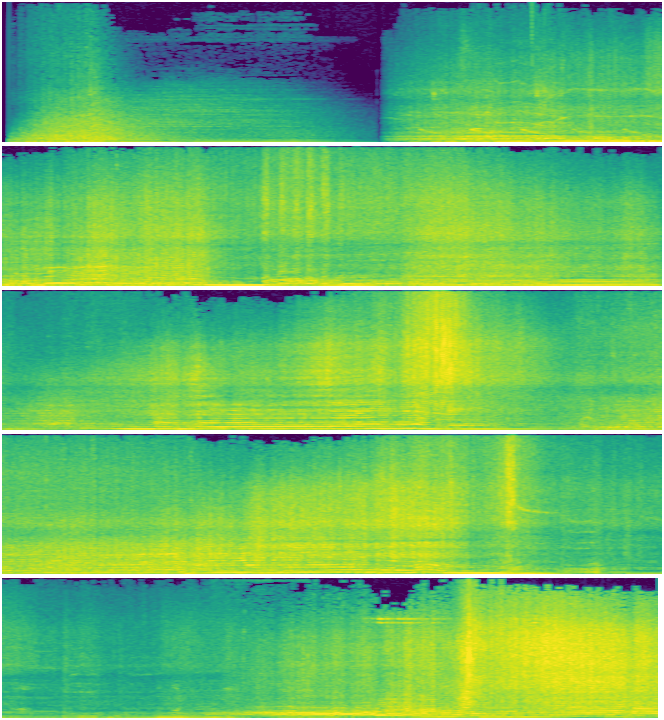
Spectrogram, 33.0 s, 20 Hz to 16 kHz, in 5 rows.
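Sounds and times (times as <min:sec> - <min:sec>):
race car engine at full throttle: 0:00.1 - 0:32.9.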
